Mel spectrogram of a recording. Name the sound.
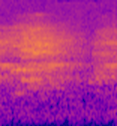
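birds squawking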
